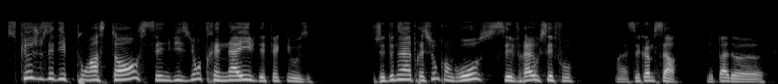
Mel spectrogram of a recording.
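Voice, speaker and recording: Lively high-voiced man giving a talk. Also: no room sound. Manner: lively, explains with asides and questions to the audience. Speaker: speaker at a talk. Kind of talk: conference talk to students. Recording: dull, slightly lo-fi meeting recording.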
